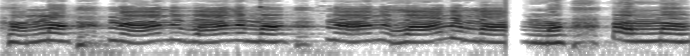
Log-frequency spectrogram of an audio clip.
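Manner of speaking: put-on crying child. Little son crying for his mother leaving for work, high wail. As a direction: whimper and wail like a small boy.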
